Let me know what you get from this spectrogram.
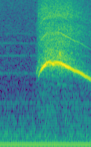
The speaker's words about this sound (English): Give me a whistle. I can't whistle very good.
